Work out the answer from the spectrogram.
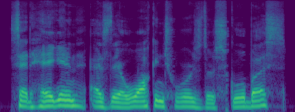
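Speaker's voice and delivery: ordinary delivery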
